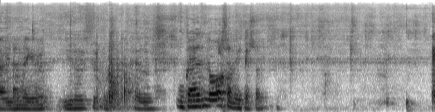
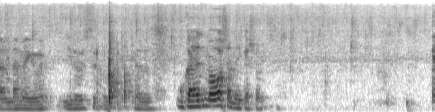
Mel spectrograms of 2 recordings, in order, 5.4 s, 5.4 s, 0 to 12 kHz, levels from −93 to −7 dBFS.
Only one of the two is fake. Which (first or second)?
first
